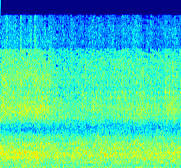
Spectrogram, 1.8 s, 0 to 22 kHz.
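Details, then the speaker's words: Nissan Hardbody truck, 203,000 miles, first start after timing chain rattle repair, with new valve cover and oil pan gaskets: steady, even idle with no rattle or tapping. "do that give her a start it is no noise"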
